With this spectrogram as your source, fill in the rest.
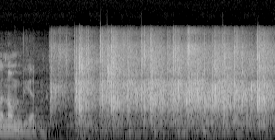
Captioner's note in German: Beifall AfD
